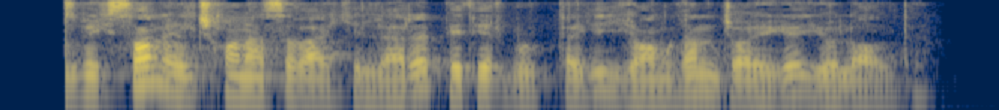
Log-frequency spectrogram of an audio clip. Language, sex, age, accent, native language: Uzbek, male, 25-34, Jizzax, Uzbek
